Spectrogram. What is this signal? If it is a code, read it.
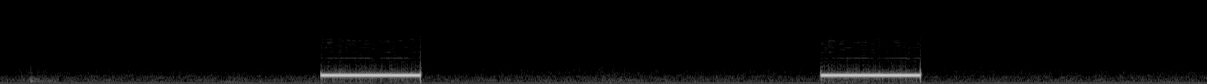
Ringback tone (Europe, 425 Hz).
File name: out- -2007- - - .102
